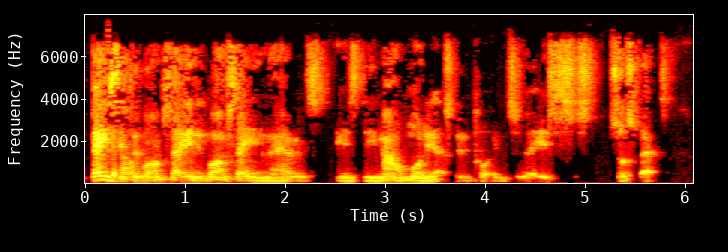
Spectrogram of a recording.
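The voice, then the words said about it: British accent. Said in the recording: “I have friends that are from the UK and their accent, your specific accent is a little bit harder.”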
